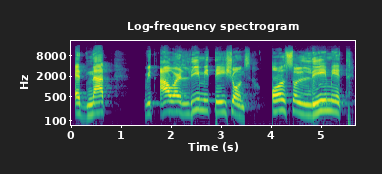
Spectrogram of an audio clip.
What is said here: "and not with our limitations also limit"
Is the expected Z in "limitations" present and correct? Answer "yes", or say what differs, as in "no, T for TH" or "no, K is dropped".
no, S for Z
